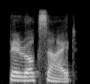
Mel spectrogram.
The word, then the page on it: peroxide: Indian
